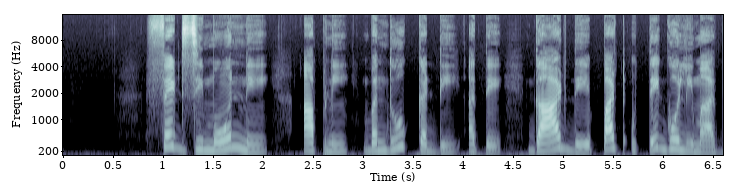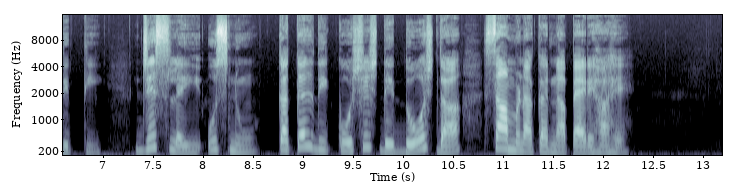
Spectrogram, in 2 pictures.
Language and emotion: Punjabi, neutral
